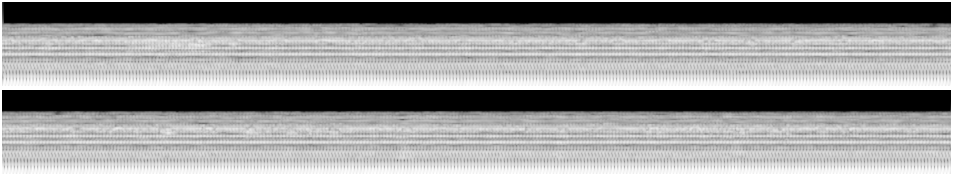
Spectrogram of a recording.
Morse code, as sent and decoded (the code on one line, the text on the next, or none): none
